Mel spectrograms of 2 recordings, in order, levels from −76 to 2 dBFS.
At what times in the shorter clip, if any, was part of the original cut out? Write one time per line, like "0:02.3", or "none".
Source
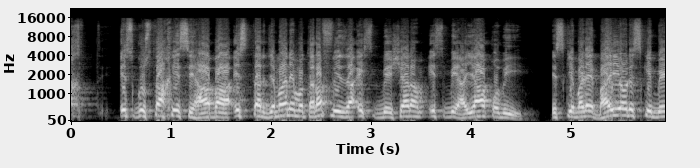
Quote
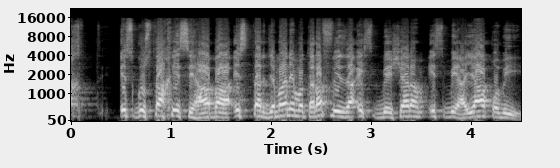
none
